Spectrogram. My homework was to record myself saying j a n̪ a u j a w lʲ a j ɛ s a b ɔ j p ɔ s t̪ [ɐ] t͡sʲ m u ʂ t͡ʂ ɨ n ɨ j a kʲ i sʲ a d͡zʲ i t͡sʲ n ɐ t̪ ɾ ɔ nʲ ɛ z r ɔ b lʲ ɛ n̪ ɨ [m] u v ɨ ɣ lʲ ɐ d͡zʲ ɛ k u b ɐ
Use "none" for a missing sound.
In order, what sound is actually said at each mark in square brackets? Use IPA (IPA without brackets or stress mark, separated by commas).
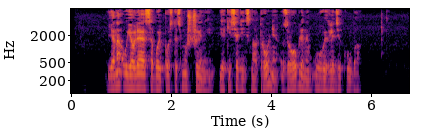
ɐ, m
